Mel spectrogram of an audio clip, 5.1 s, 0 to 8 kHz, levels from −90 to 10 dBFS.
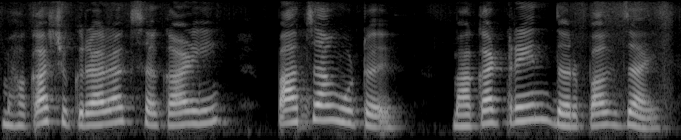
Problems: none marked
